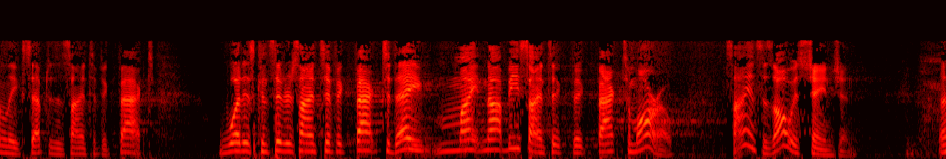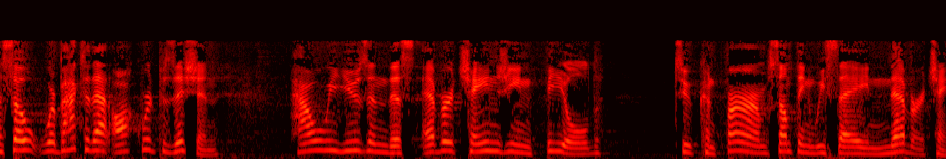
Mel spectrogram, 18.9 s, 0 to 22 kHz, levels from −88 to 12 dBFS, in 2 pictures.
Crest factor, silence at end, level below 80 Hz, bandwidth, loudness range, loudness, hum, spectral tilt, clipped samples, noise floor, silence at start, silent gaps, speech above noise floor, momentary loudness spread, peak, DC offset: 26 dB; 0 s; -76 dBFS; 8 kHz; 5 LU; -40 LUFS; none; 0 dB/octave; under 0.1%; -77 dBFS; 0 s; none; 35 dB; 11 LU; -16 dBFS; under 0.1%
